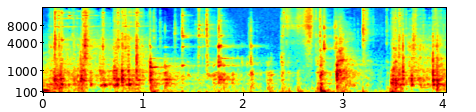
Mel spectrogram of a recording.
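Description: Metallic clinking and rattling as a beer bottle taken from the fridge is opened in a kitchen, with a busy run of sharp clicks and scrapes over about four seconds and no voices.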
